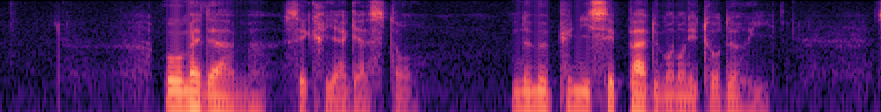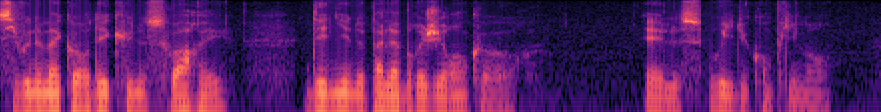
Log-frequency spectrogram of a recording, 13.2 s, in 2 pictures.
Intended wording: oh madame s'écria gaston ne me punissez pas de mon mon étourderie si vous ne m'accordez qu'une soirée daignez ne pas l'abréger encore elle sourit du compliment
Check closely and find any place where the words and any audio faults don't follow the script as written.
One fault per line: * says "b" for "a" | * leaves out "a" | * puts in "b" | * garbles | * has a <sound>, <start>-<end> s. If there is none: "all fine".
* has a dropout, 11.9-11.9 s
